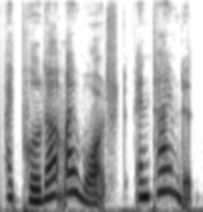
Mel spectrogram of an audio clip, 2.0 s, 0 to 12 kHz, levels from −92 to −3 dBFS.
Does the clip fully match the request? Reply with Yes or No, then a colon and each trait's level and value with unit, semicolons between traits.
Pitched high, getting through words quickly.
Yes: very high, 250 Hz; fast, 235 wpm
